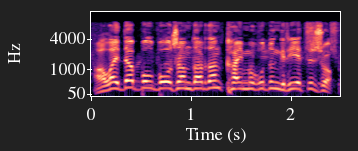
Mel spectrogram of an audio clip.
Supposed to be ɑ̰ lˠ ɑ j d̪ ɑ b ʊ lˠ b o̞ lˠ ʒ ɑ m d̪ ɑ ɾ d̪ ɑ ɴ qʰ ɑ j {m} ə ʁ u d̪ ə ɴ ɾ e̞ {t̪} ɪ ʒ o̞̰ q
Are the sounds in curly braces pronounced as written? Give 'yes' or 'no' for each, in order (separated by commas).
yes, yes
